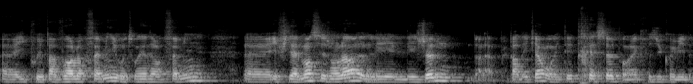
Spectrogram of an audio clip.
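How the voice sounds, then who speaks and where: Amid noticeable background noise and audible room echo, a man talks very fast at a medium pitch with fairly even intonation. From southern France (Tarn). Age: 20s. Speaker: youth political party leader. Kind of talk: interview. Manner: hesitant, many fillers.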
